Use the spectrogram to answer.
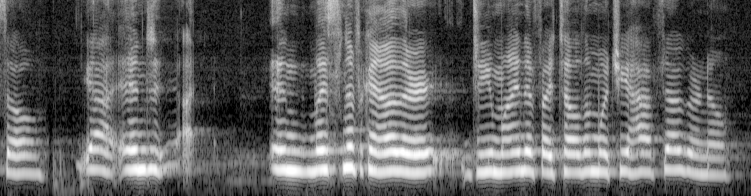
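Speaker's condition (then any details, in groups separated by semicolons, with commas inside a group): Cerebral palsy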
